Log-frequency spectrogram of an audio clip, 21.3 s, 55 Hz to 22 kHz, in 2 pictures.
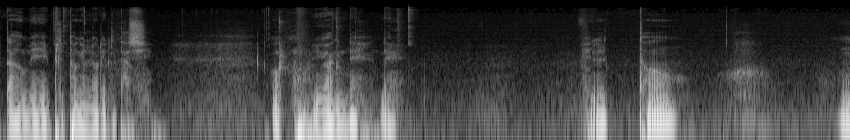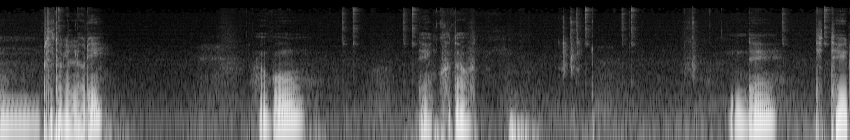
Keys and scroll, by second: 3.5 ctrl+z.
